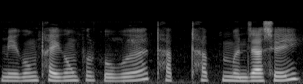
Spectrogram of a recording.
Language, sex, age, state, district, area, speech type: Bodo, female, 30-45, Assam, Chirang, rural, spontaneous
